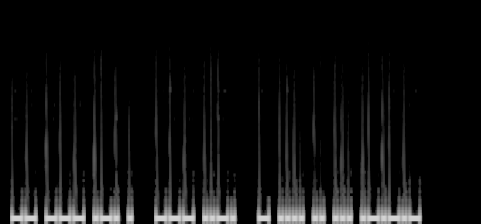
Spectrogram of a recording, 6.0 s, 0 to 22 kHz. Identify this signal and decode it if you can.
Morse code, heard as a keyed tone, about 28 wpm, 700 Hz. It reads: MORE OF THIS.
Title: Sentences from Top 1100 Words 28wpm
